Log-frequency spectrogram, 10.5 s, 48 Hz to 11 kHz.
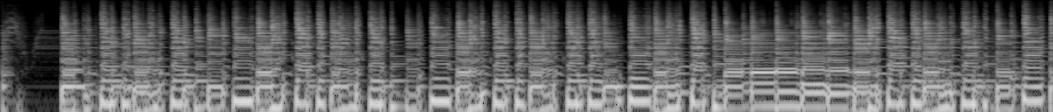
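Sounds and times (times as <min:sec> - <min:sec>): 
effector bass: 0:00.0 - 0:10.5.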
